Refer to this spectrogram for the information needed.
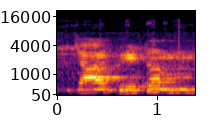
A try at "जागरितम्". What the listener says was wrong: जागरितम्, ग पूरा है,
